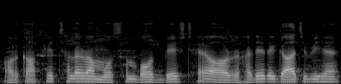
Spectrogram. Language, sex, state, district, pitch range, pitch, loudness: Hindi, male, Bihar, Araria, 110-130 Hz, 120 Hz, -29 LUFS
